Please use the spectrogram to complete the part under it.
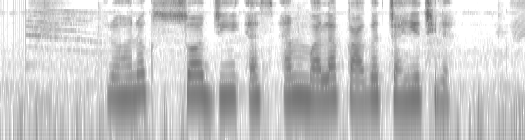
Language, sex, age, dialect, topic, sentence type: Magahi, female, 25-30, Northeastern/Surjapuri, agriculture, statement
